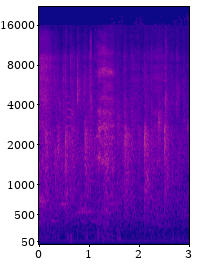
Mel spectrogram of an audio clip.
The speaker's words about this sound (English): Somebody give the Lord a hand clap of praise and a shout of triumph.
